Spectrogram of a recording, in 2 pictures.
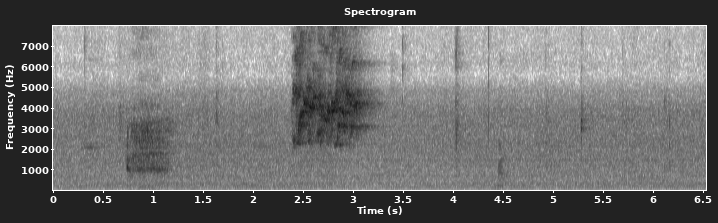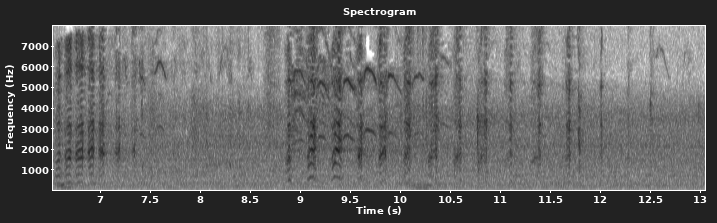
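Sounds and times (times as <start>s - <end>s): steady low hum: 0.0s - 13.0s
loud bird squawk: 2.4s - 3.4s
burst of laughter: 6.5s - 13.0s.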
